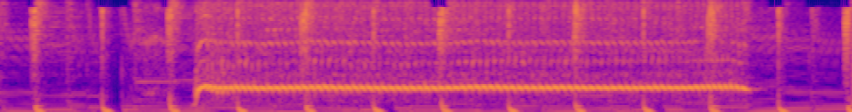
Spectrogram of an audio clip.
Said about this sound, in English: Let him call my damn phone again.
